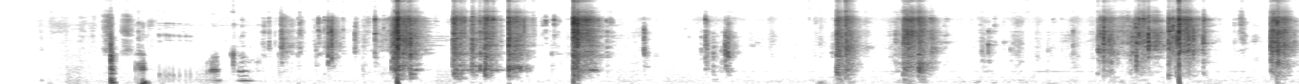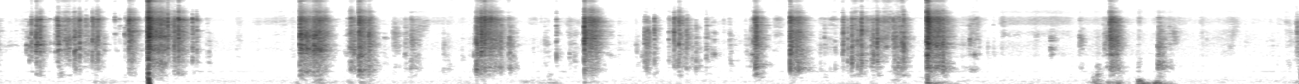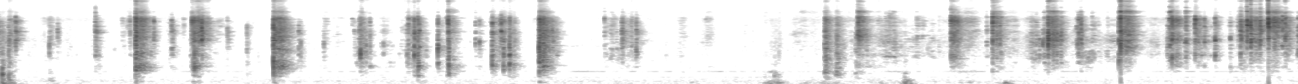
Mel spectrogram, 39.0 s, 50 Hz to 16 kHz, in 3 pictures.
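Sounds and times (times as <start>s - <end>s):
plastic clicks and clacks: 2.6s - 7.4s, 8.3s - 15.1s, 16.0s - 22.9s, 25.8s - 32.5s, 34.2s - 38.9s
plastic rattling: 8.3s - 15.1s, 16.0s - 24.8s, 33.8s - 38.9s.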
